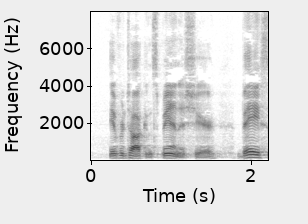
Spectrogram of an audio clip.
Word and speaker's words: base: we're talking Spanish here base is actually spelled the same in Spanish you just have to say it different Bas all right so here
